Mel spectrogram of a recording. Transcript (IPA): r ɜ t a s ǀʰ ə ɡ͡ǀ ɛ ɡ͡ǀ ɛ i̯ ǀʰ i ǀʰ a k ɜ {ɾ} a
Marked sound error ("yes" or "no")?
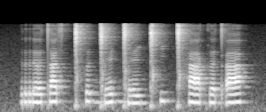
yes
